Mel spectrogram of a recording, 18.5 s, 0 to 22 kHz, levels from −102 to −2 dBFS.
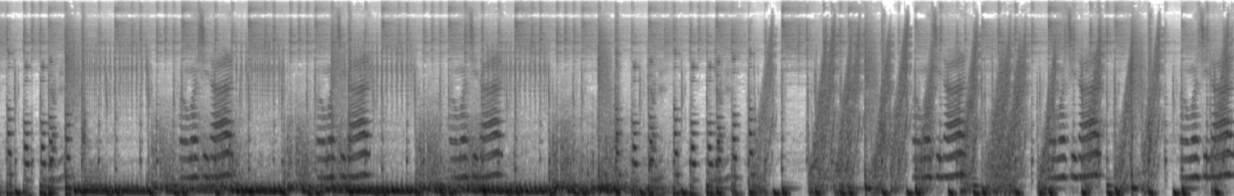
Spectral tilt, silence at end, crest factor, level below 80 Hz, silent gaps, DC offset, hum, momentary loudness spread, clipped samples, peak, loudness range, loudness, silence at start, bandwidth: -5.5 dB/octave; 0 s; 14 dB; -22 dBFS; none; under 0.1%; none; 7 LU; under 0.1%; -2 dBFS; 5 LU; -17 LUFS; 0 s; over 20 kHz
